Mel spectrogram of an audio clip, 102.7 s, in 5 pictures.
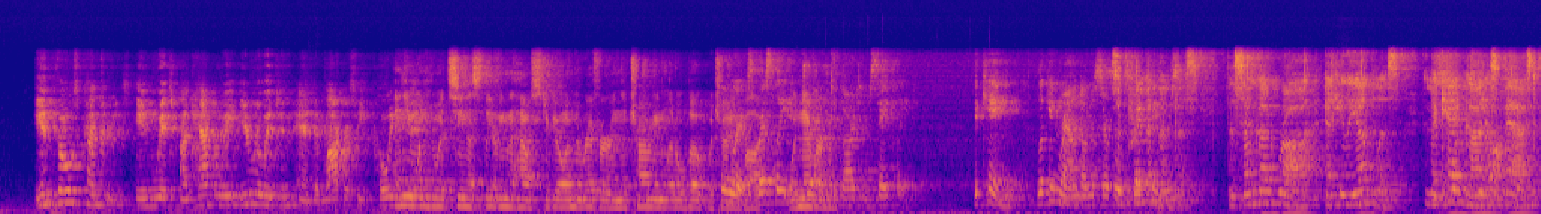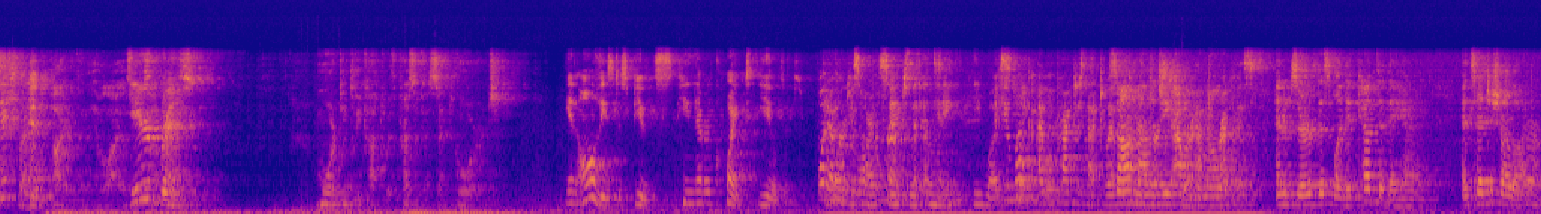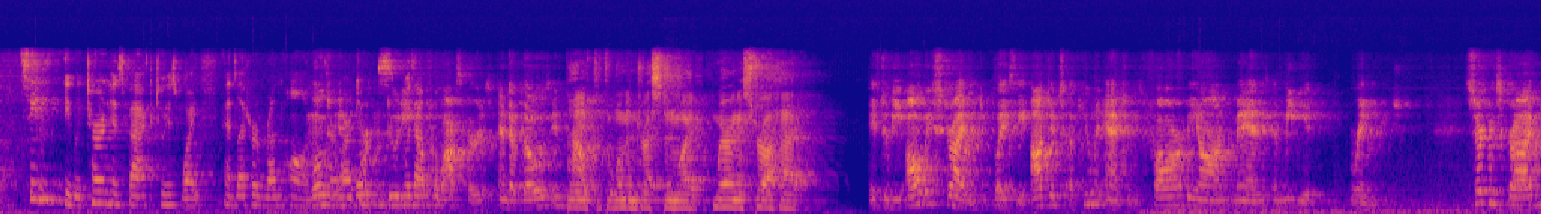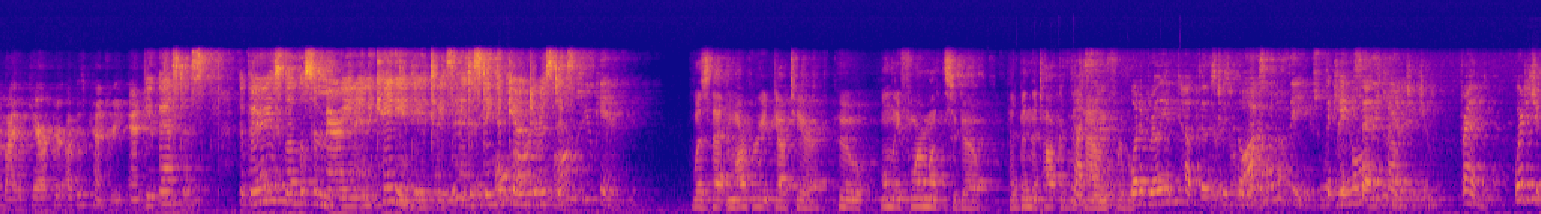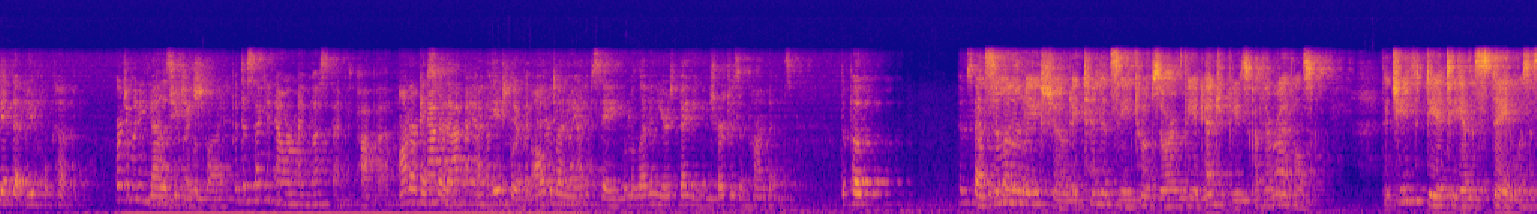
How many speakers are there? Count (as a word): eight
